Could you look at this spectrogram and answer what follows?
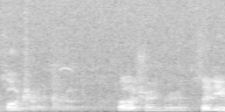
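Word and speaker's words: Boterenbrood: How do you pronounce it? Boatron Road.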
